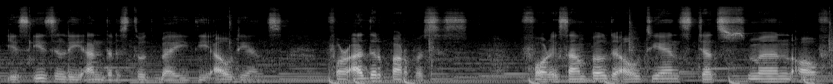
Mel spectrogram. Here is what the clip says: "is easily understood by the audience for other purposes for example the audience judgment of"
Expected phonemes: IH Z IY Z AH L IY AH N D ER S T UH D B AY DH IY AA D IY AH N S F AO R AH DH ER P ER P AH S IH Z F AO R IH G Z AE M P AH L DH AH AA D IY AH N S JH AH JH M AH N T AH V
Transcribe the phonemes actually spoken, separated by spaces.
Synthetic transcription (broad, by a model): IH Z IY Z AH L IY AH N D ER S T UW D B AY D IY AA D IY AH N S F AO R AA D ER P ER P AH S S F AO R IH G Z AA M P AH L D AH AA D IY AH N S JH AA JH M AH N AH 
